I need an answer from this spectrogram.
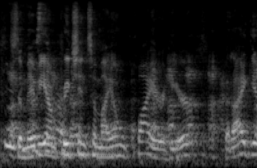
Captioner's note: laughter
